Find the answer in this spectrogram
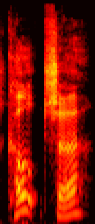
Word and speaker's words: culture: we learn about British culture in our English lessons so Cultura culture remember the ending t r e is usually pronounced CH or it could be like that ch ch cult culture culture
